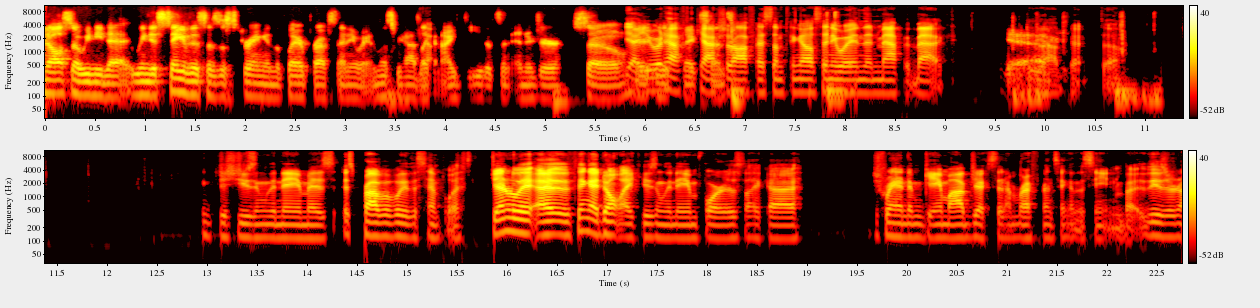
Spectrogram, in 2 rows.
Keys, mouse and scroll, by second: 7.4 Return, 8.5 ctrl+s, 8.5 Up, 8.7 Up, 9.2 Down, 11.3 ctrl+shift+Left, 12.7-13.9 typing, 13.9 ctrl+s, 14.0 End, 14.6 Left, 15.2 space, 16.0 ctrl+s, 16.2 Up, 16.7 Down, 17.2 Left, 21.1-22.7 typing.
